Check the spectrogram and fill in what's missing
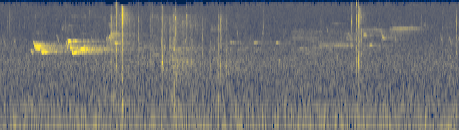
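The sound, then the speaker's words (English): Buzzy, drawn-out black-throated blue warbler song notes sound, one early and a fainter one near the end, with crunchy footsteps and scattered clicks in the foreground. “There's the bees of black-throated blue warbler.”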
